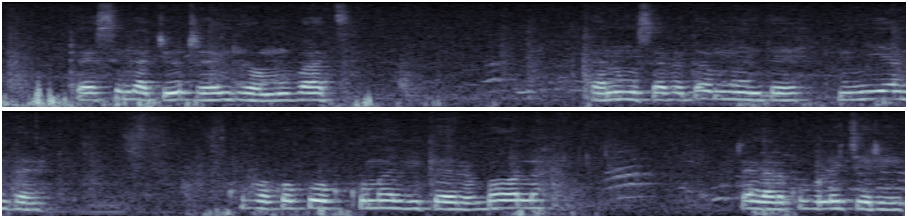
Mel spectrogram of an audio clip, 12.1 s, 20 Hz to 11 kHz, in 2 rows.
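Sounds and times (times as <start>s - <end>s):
man talking: 0.5s - 2.4s, 3.9s - 9.8s, 11.0s - 12.0s.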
